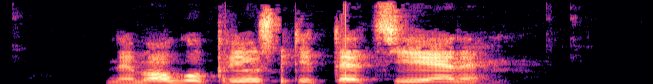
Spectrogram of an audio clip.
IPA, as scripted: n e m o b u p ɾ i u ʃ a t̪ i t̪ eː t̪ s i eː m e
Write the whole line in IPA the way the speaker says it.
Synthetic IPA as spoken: n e m o ɡ u p ɾ i u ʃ i t̪ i t̪ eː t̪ s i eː n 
